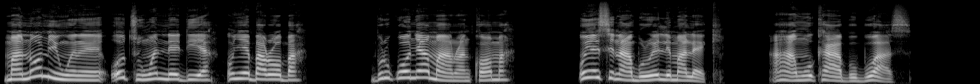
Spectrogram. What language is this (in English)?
Igbo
